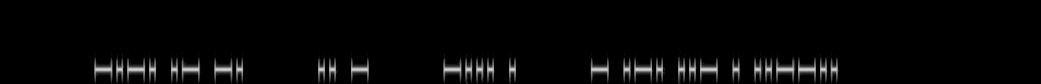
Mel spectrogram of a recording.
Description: Morse code, heard as a keyed tone, about 22 wpm, 700 Hz. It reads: CAN IT BE TRUE?
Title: 2x Word-Spacing - Sentences from Top 400 Words - 22wpm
